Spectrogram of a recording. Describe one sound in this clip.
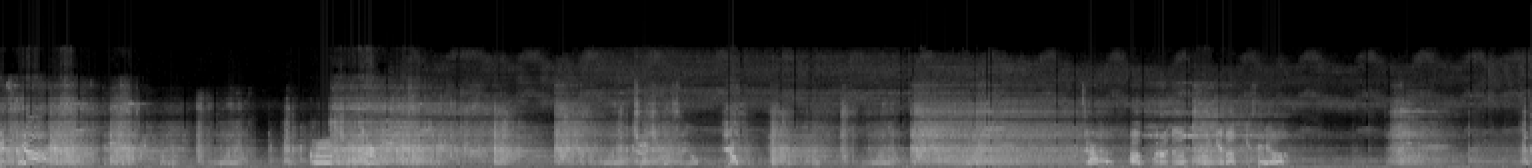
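Magic blasts and sword strikes crash and whoosh in quick bursts.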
